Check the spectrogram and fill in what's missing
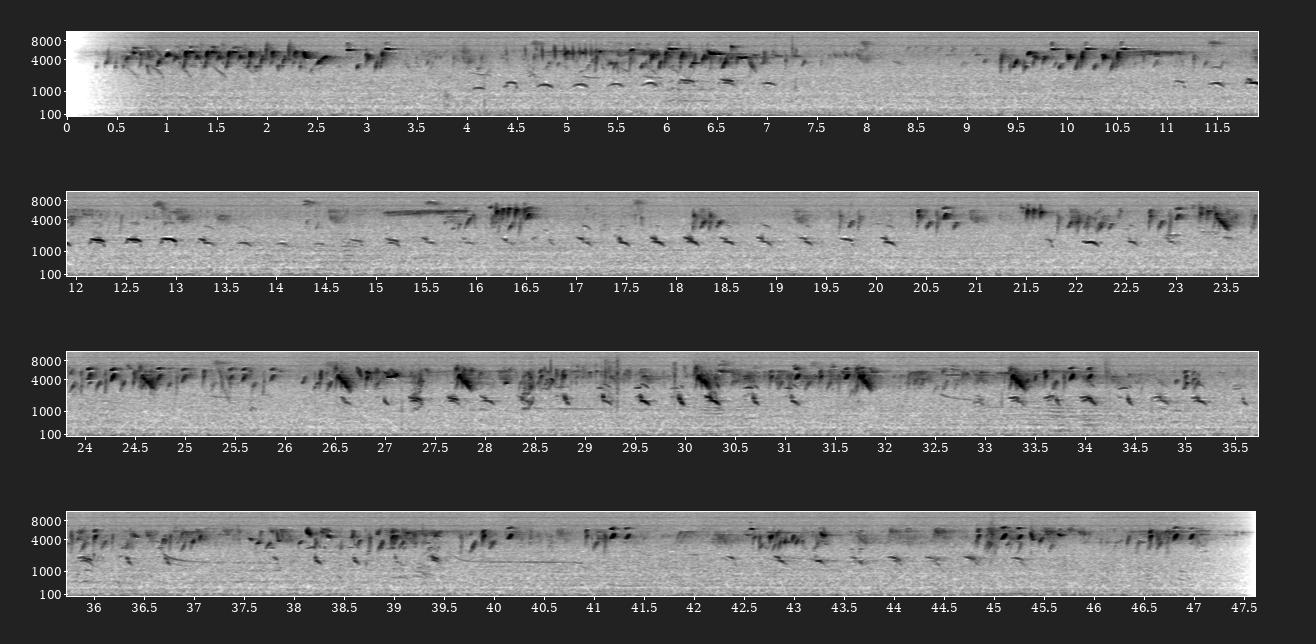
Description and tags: short toed eagles
Short toes eagles are occasional visitors to us here near our home in the hills of Andalucia, Spain. In this case there are three circling above the adjacent hill. I consider myself luck to get this recording...as they are normally too high to pick up the calls clearly, and even with the small bird chatter in the foreground, was pleased with the results. Can do better tho ...watch this space!:)
circaetus-gallicus, culebrera, eagle, eagle-call, eagle-cry, short-toed-eagle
